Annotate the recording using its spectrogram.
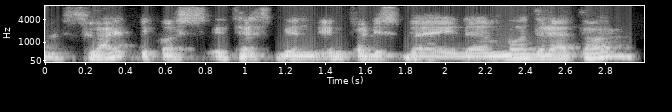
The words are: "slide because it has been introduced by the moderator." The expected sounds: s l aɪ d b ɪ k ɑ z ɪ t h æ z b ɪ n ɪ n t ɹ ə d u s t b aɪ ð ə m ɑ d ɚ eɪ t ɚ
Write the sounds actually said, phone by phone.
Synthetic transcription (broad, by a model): s l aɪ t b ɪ k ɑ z ɪ t h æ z b ɪ n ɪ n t ə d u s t b aɪ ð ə m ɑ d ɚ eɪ t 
